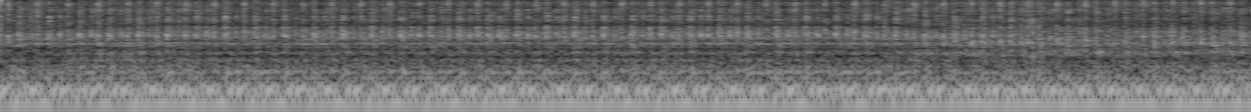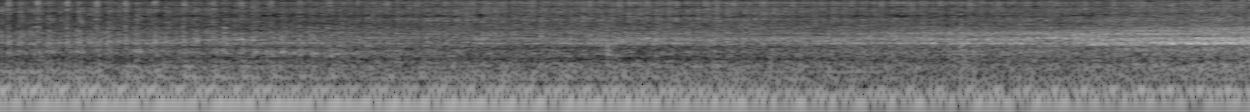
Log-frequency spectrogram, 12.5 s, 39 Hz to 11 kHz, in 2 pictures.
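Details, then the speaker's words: Ford Mustang 2V V8, first start in months after crankshaft and bearing replacement for a knock: deep, lumpy idle stumbling every few pulses; misfire at idle, owner suspects intake manifold. "I need to find that Miss I believe that Miss has a lot to do with that intake manifold"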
